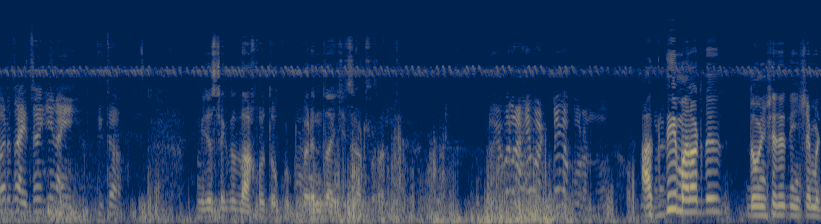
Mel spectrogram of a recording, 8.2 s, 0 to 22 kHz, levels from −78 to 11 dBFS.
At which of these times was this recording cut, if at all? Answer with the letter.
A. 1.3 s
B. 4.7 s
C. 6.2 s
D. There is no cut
C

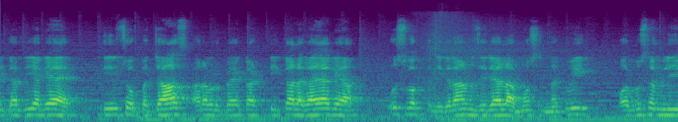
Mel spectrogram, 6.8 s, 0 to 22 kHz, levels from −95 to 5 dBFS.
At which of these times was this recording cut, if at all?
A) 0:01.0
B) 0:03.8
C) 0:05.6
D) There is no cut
A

